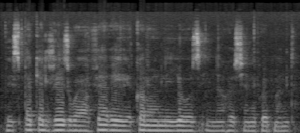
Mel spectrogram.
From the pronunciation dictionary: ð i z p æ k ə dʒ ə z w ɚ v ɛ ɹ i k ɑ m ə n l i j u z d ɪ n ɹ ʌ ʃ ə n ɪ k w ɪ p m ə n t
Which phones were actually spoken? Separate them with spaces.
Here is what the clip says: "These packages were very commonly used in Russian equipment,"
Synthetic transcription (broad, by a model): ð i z p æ k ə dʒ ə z w ɚ v ɛ ɹ i k ɑ m ə n l i j u z d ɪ n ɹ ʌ s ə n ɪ k w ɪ p m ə n t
